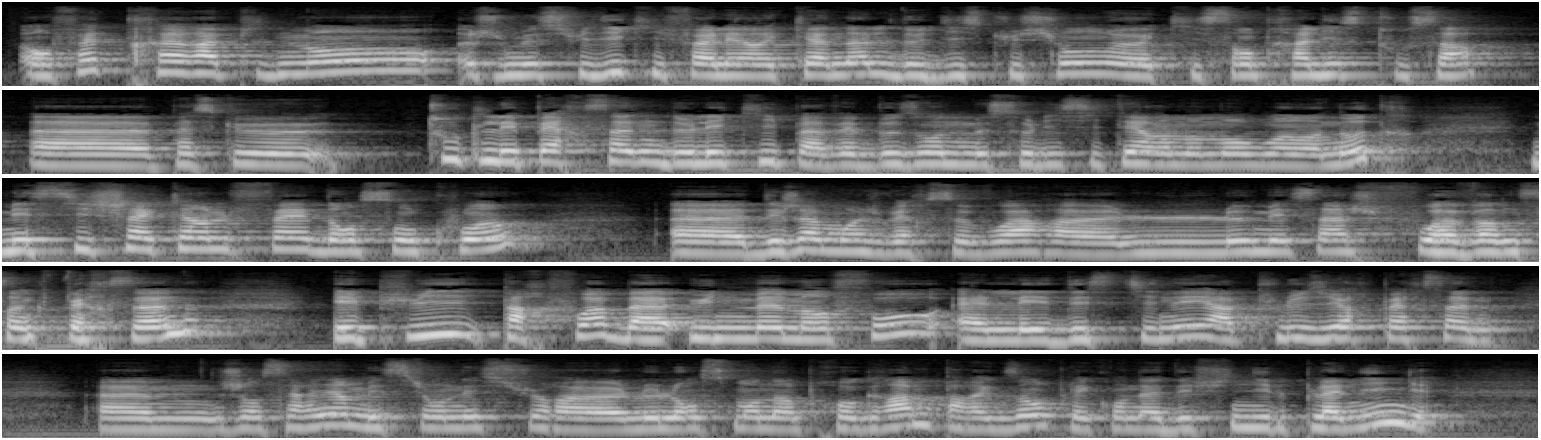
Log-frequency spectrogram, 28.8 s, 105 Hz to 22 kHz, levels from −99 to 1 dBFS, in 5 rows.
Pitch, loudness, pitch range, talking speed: 210 Hz, -25 LUFS, 200-230 Hz, 195 wpm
